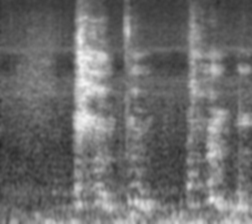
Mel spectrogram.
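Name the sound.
coughing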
